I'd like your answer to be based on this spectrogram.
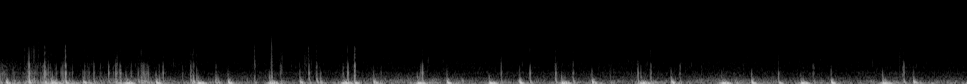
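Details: Heartbeat recorded at 5:30 am while sleeping, heart slow at about 70 bpm; steady, soft, low thumping beats with a faint background hum, a normal sleeping heartbeat.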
